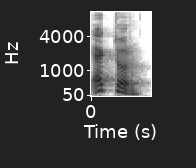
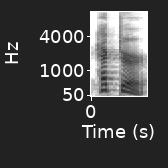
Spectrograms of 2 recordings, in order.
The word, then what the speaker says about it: Hector: to me and goes hey ector that is a correct way to pronounce my name name is not ector no I mean it is but then another person could say Hector and that's correct so don't jump up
